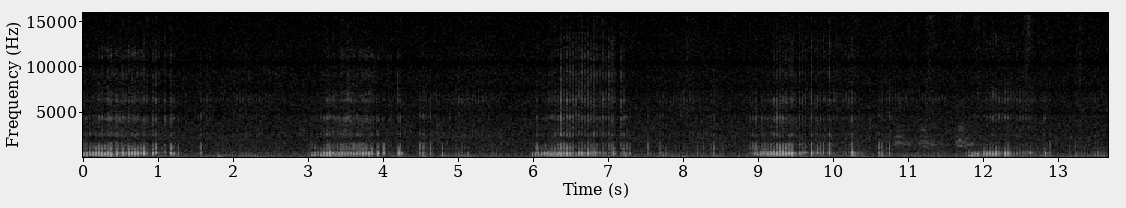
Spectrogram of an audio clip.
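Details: A calico cat enjoying being petted purrs in five regular rumbling bursts about every three seconds, each a second or so long, with faint clicking between breaths.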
